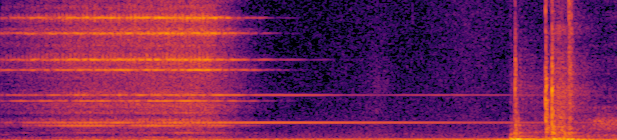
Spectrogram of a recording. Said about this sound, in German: Da läutete das Telefon.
